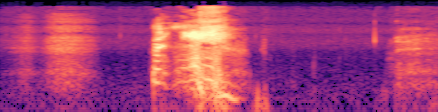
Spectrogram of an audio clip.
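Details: One forceful sneeze between quieter breaths and faint sniffs, part of a sneezing fit.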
